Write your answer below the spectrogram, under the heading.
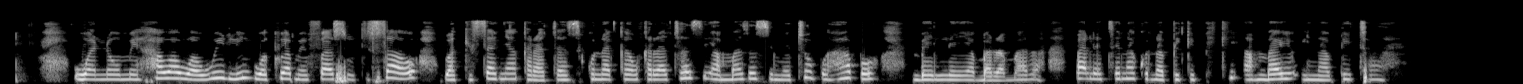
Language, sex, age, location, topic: Swahili, female, 25-35, Nakuru, health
